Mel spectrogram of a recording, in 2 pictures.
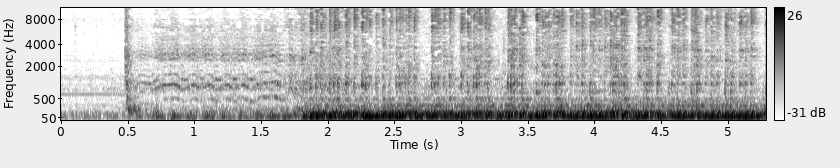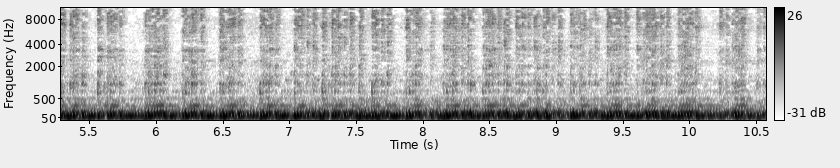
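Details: Mazda RX7 12A rotary, first start attempt on a charged battery: short crank, then loud, raw, deep unmuffled burble; sounds like open headers with little coming out the tailpipe, exhaust apparently not functioning, cause unconfirmed.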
